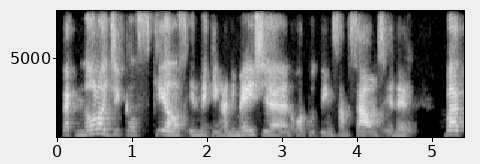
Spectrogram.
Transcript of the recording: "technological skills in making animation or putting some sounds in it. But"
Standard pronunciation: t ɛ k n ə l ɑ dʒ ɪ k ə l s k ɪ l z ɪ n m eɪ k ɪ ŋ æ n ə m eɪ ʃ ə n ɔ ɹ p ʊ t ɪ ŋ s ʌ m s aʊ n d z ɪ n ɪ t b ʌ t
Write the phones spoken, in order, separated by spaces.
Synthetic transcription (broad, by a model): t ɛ k n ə l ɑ dʒ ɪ k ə l s k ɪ l s ɪ n m eɪ k ɪ ŋ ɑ n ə m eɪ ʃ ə n ɔ ɹ p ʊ t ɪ ŋ s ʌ m s aʊ n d s ɪ n ɪ t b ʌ t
